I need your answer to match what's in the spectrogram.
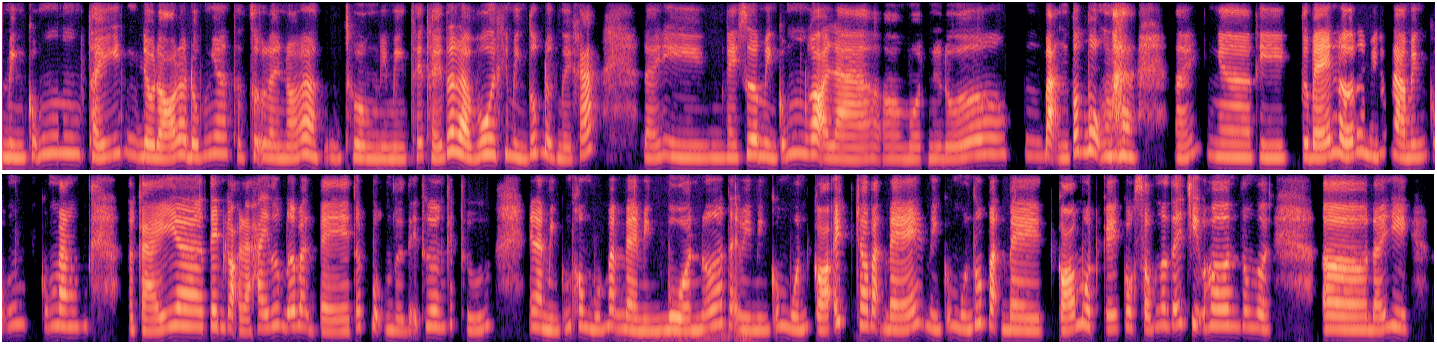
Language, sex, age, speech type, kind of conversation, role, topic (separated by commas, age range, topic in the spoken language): Vietnamese, female, 20-24, conversation, advice, user, Vì sao bạn luôn đặt người khác lên trước và hy sinh nhu cầu của bản thân?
